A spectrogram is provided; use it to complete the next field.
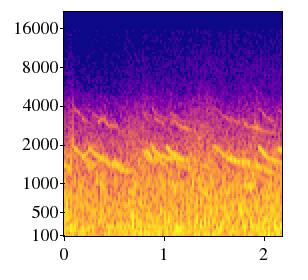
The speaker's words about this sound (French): Quel sale vent!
